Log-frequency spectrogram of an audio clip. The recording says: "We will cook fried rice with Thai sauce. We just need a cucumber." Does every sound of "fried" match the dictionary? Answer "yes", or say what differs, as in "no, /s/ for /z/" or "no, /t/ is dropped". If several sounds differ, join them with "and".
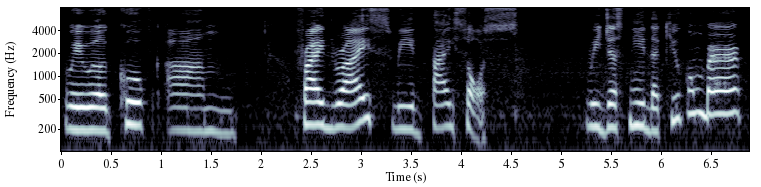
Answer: yes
